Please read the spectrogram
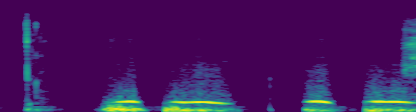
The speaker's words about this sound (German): Was geil daran ist, wenn man die Zunge rollen kann. Ja. Man kann dann mit der Zunge pfeifen.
